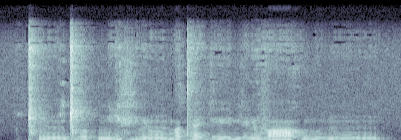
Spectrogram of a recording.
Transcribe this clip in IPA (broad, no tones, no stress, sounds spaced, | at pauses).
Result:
ǀʰ ũː ɡ͡ǀ o | n i fʲ e lʲ õː m ɒ d æ j eː mʲ æ ɾʲ õ v ɒː h u m u n ũː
